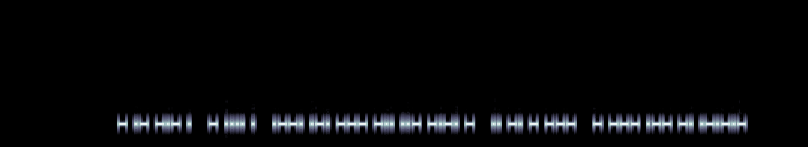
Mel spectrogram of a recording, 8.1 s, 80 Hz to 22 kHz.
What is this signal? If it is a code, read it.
Morse code, heard as a keyed tone, about 46 wpm, 700 Hz. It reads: TAKE THE PRODUCT INTO TOWN.
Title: Sentences from Top 1000 Words - Review Part 2 - 45wpm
